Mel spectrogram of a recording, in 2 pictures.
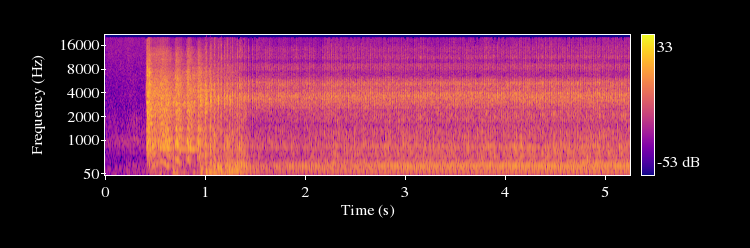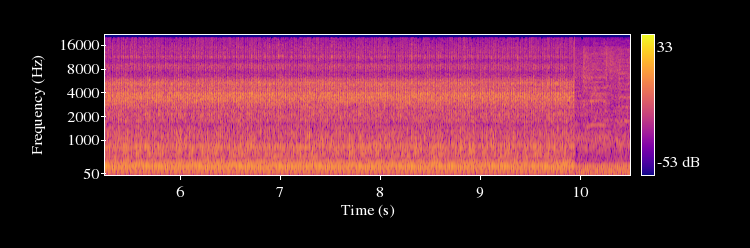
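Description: A 2019 Ford F-150 3.0 Powerstroke diesel engine, deleted and tuned, cranks and catches outdoors, then settles into a steady, loud, rumbling idle that runs on for several seconds before cutting off.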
